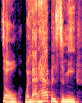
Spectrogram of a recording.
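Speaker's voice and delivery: ordinary delivery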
